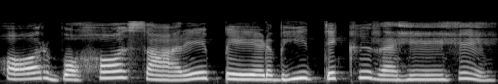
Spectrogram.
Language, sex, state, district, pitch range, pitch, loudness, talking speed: Hindi, female, Madhya Pradesh, Bhopal, 220-275 Hz, 240 Hz, -13 LUFS, 95 wpm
